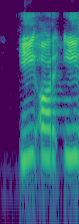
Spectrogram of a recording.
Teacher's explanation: ई और ई जो होते हैं तालू के अंतर्गत आते हैं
